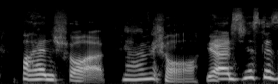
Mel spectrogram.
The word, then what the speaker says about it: Featherstonehaugh: So as we see Bambi Fanshawe, it's pronounced Fanshawe. Fanshawe.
